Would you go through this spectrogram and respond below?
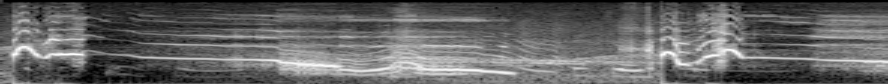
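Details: Domestic dog howling at the sound of a siren, with a second dog present that dislikes it; long wavering tonal howls sliding downward, rising briefly near the start and end, with a rougher, noisier stretch in the middle.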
